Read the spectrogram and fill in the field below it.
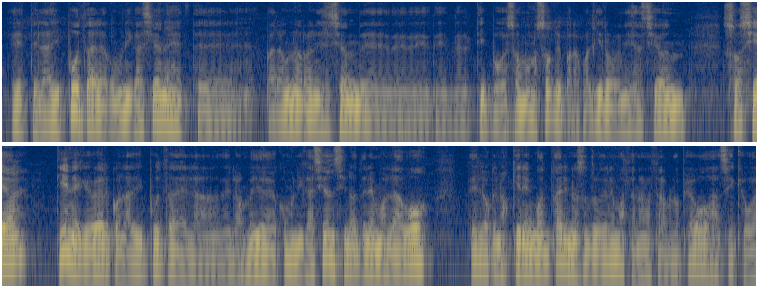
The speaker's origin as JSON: {"language": "Spanish", "region": "Río Negro", "country": "Argentina", "said": "Yo vengo de Río Negro"}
